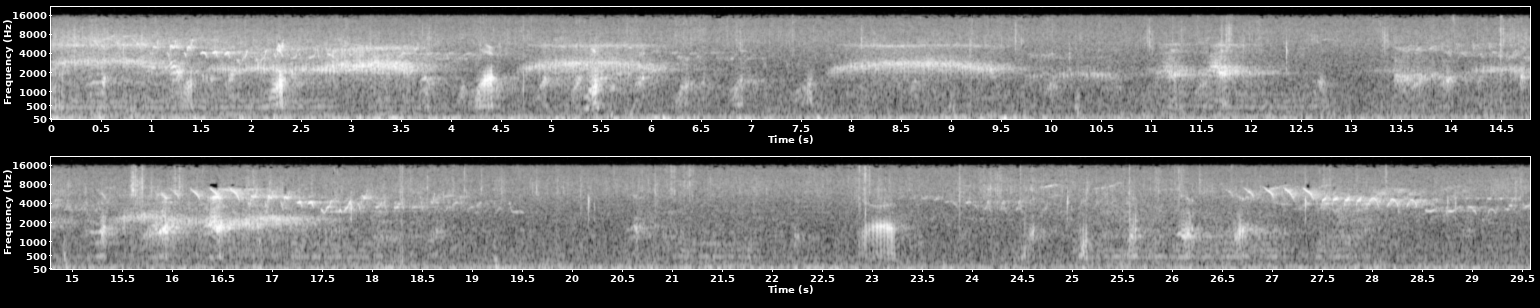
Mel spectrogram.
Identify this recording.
Sound effects > Animals
Frogs, early morning, early summer. Frogs calling and spawning. Änggårdsbergen Göteborg.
